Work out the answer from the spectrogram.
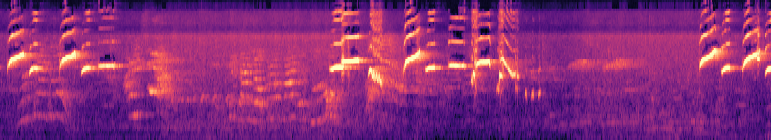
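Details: A lure recording of oriental magpie-robin song, used to make rival birds sing: upslurred whistled notes and varied phrases, a softer, scratchier stretch in the middle, then a lull and renewed rising whistles.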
